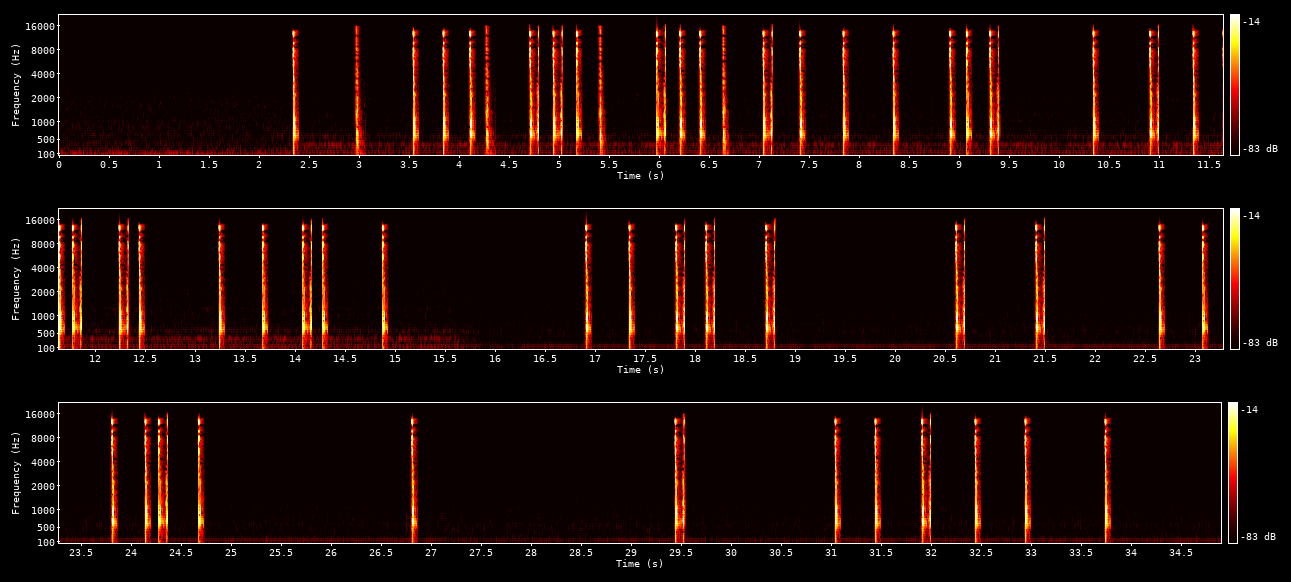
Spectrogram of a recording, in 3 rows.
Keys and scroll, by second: 8.8 ctrl+c, 9.8 ctrl+v, 12.1 ctrl+c, 12.6 ctrl+v, 14.0 ctrl+c, 14.4 ctrl+v, 16.3 ctrl+b, 29.1 ctrl+r, 31.3 ctrl+c, 31.5 ctrl+v, 32.3 ctrl+c, 32.5 ctrl+v, 33.5 ctrl+r.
